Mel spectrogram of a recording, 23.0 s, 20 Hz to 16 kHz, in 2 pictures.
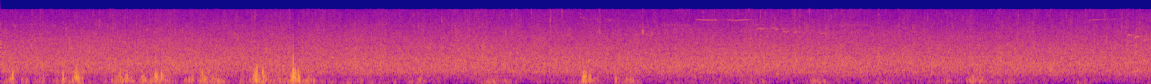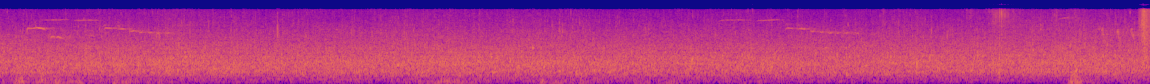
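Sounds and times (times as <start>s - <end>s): river water rushing: 0.0s - 23.0s.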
